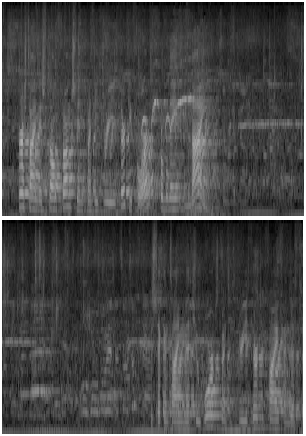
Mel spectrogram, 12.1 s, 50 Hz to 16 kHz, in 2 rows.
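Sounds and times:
distant indistinct voices: 0:00.0 - 0:12.0.

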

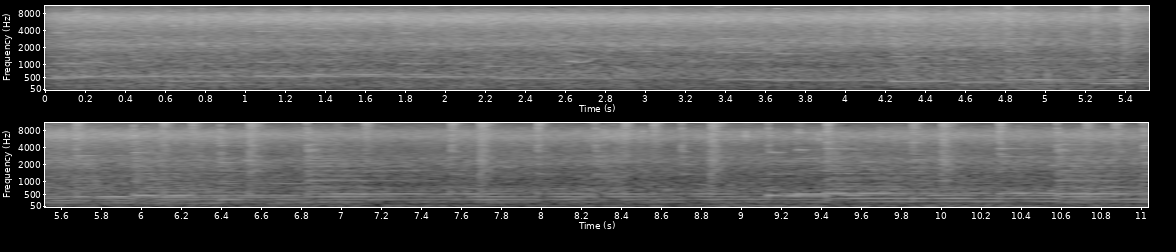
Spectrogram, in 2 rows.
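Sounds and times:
small waves breaking on shore: 0:00.0 - 0:11.0.

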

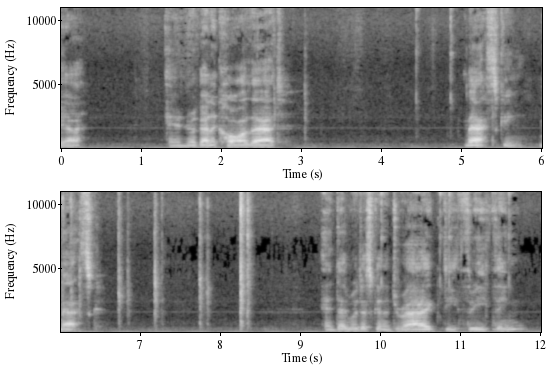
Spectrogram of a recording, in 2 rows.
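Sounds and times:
computer keyboard keys clicking: 0:06.7 - 0:08.4.

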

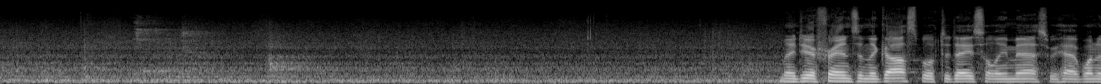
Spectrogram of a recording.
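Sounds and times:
low hum of room noise: 0:00.0 - 0:11.0
man's voice: 0:07.8 - 0:11.0.

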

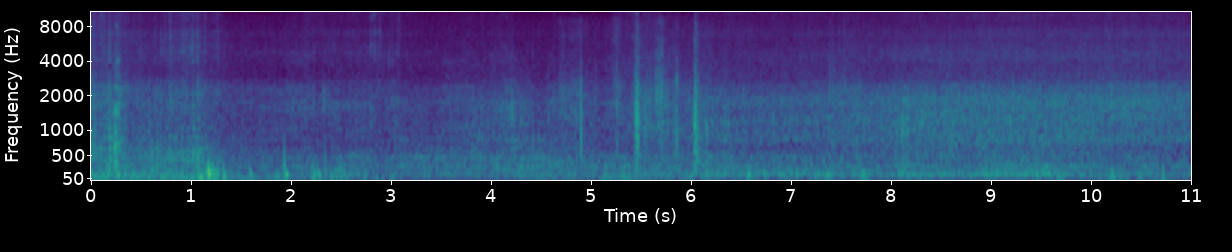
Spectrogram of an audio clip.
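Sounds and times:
engine running at low revs: 0:03.2 - 0:11.0.

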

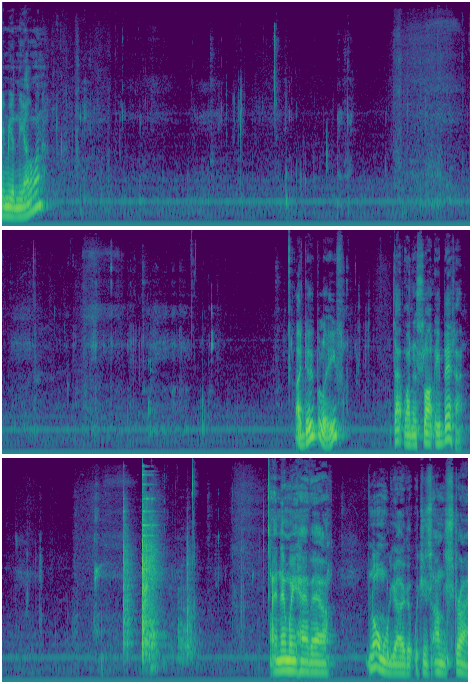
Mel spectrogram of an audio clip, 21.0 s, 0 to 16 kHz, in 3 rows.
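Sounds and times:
man eating mouth sounds: 0:00.8 - 0:11.4, 0:12.1 - 0:12.9.

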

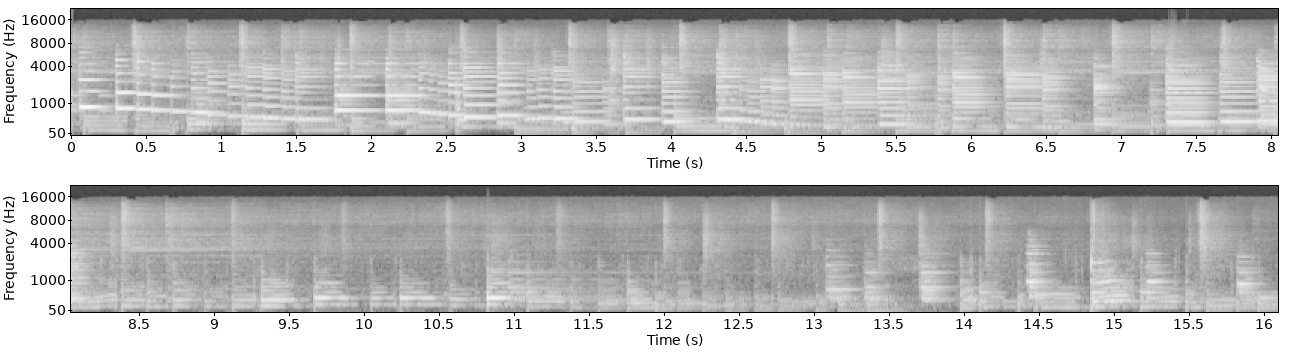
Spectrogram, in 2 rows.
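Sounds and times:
jazz piano solo: 0:00.0 - 0:16.0
plucked double bass: 0:00.0 - 0:16.0.

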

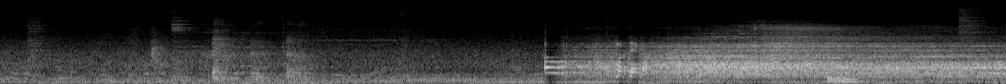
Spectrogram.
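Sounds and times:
loud pitched multi-tone sound: 0:05.4 - 0:10.0.

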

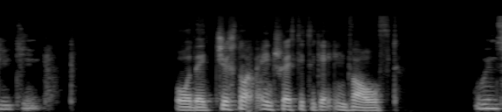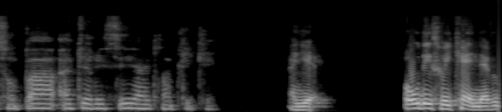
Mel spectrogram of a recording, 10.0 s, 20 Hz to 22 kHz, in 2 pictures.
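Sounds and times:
man speaking: 0:04.8 - 0:07.2.

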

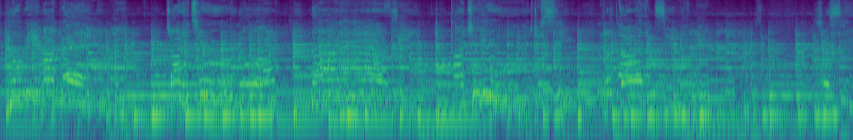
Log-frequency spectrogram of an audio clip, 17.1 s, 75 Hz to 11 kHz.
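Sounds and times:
man and woman singing duet: 0:00.0 - 0:15.0, 0:16.1 - 0:17.0
acoustic guitar strumming: 0:00.0 - 0:17.0.

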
